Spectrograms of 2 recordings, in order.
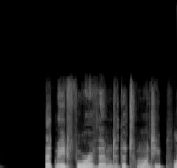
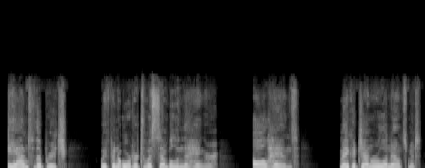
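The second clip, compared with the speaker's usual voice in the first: higher, louder, fast orders into communicator; brisk orders over the comm; officer on comms; 6 dB louder, faster than usual. Acted.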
